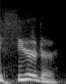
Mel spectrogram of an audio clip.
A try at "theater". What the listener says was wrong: No, you use 3 syllables. It should be 2.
